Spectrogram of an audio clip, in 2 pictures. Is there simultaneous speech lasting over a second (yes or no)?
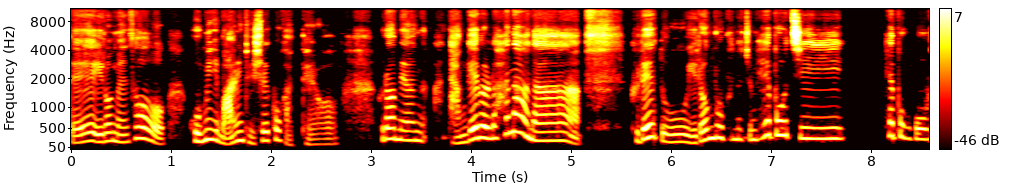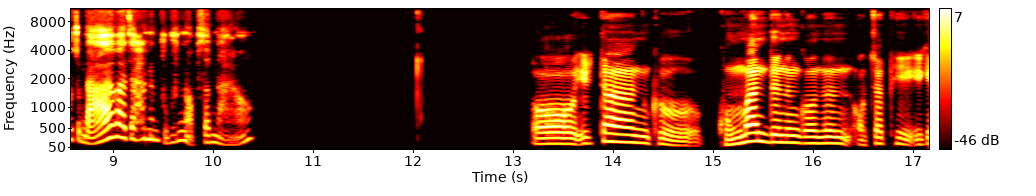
no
